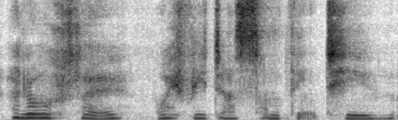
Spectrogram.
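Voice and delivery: soft, breathy-low begging, half under the breath; a hushed plea from frightened servants; hushed pleading. Retold or imitated. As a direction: beg quietly so no one hears. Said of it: "they were begging me".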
